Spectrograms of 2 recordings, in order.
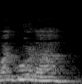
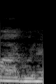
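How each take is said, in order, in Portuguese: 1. A tônica está na última sílaba. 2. A tônica está na primeira sílaba. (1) "eles falam Agorá" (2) "não falam Ágora"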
